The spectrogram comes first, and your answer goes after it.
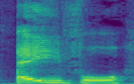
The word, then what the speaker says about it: Eivor: and you play as Eivor. I'm guessing that's how it's pronounced, because that's how the director pronounced it in an interview, but it's spelt like this. So, really, it's anyone's guess.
